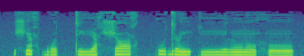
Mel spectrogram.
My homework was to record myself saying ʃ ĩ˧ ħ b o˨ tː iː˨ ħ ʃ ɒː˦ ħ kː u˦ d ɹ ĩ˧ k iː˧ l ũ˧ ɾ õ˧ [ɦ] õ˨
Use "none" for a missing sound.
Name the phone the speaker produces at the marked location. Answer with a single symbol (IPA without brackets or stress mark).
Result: h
